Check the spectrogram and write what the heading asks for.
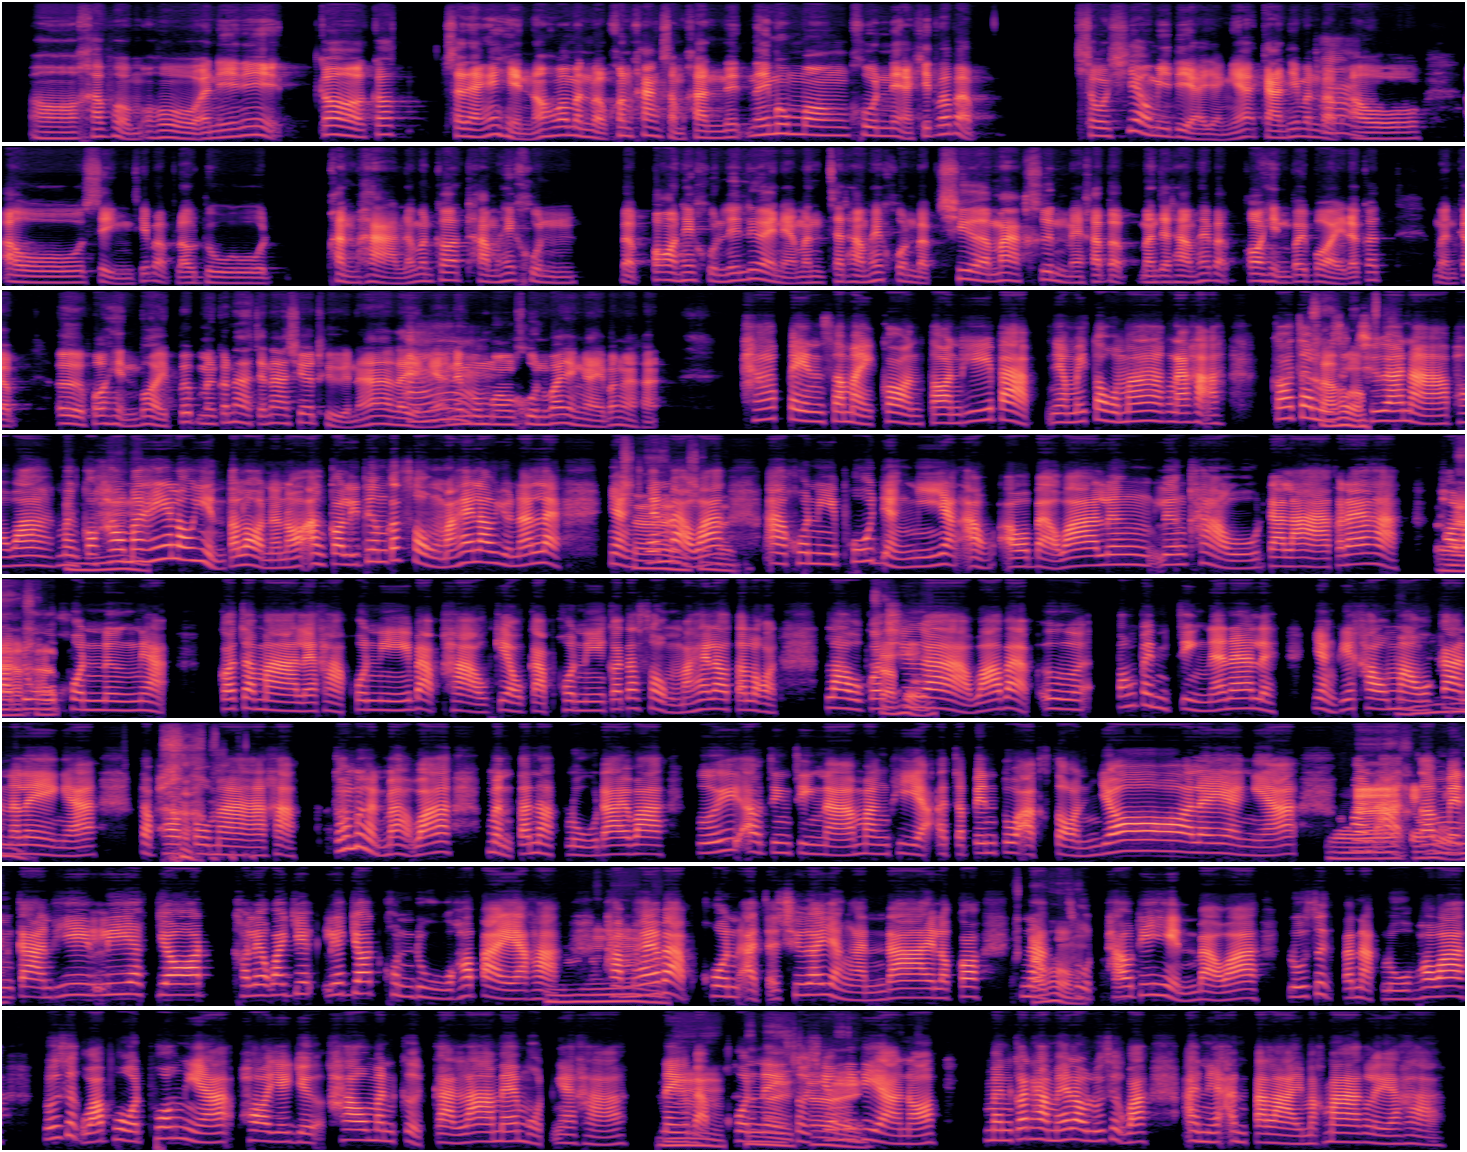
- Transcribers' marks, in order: other background noise; tapping; laughing while speaking: "ครับ"; laughing while speaking: "เหมือน"
- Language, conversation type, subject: Thai, podcast, เรื่องเล่าบนโซเชียลมีเดียส่งผลต่อความเชื่อของผู้คนอย่างไร?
